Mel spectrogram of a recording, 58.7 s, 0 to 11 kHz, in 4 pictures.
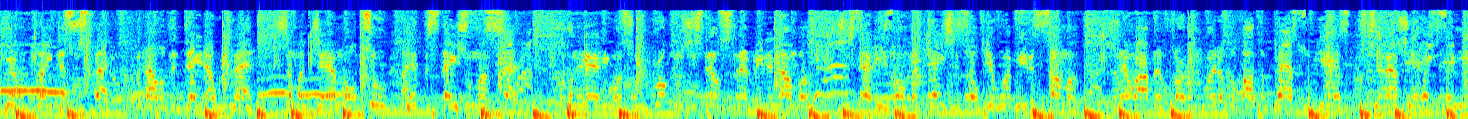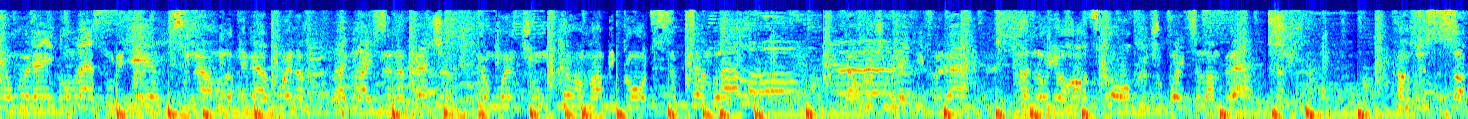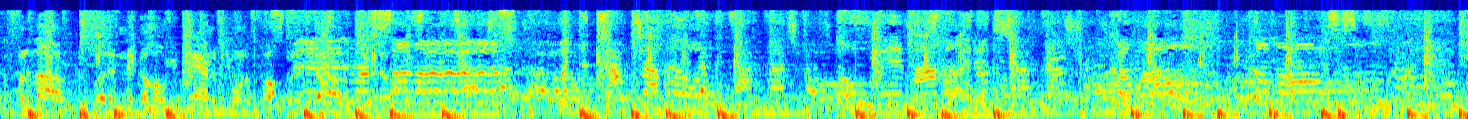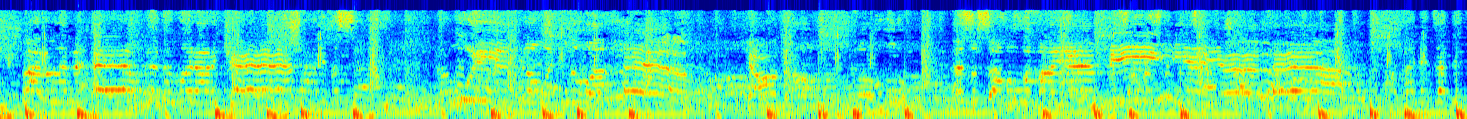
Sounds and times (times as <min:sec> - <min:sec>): Hip hop music: 0:00.0 - 0:58.7
Rhythm and blues: 0:00.0 - 0:58.7.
